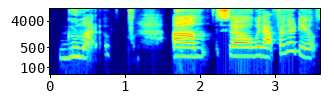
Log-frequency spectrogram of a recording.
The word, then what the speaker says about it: Gumato: mugato gumato i think that's that's how you pronounce it mug it's not megado gamato is mugado gumato um so without further ado let's get started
